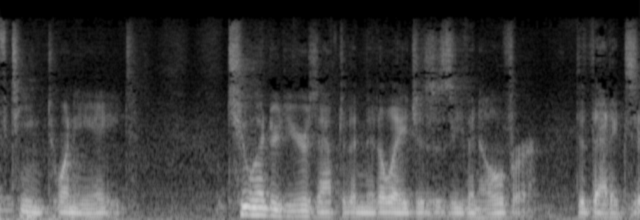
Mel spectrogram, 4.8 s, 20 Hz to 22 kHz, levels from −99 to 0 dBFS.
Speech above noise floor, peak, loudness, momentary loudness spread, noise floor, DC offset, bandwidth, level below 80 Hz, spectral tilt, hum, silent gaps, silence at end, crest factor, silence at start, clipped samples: 22 dB; -12 dBFS; -29 LUFS; 11 LU; -49 dBFS; under 0.1%; 14.5 kHz; -46 dBFS; -7 dB/octave; none; none; 0 s; 18 dB; 0 s; under 0.1%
